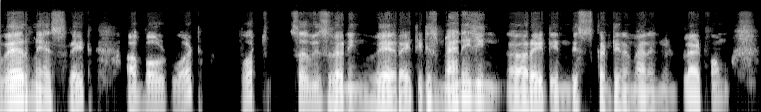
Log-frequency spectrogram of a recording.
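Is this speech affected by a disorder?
No.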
